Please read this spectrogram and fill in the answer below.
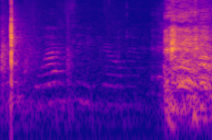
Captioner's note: speaks off microphone; participants laughing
